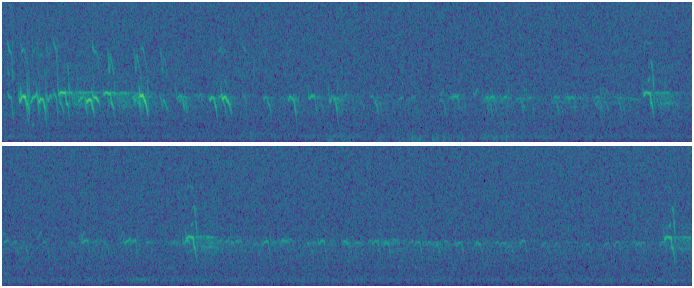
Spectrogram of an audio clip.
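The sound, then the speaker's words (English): Short, sharp chip calls from two crossbills taking off and joining a flock of three others repeat in quick bursts, busiest in the first second and then thinning out and fading as the birds fly off up the creek, over a steady outdoor hiss. “The two crossbills just took off, joining a flock of three others.”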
